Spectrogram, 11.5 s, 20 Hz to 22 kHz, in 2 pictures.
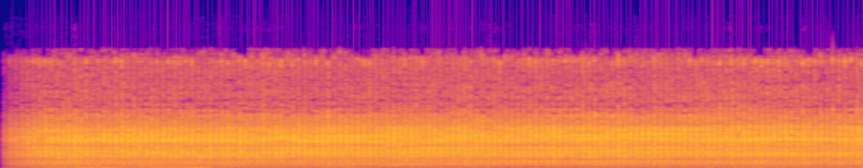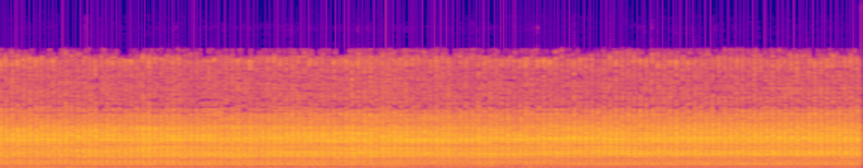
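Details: Honda 3.5 V6 petrol at idle: rapid, harsh metallic knock running steadily through engine note; owner suspects valve or connecting rod, plans to check cam timing and hydraulic tensioner, cause not confirmed.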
